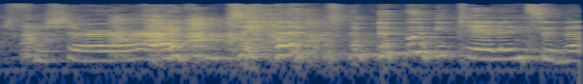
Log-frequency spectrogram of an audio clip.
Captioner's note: laughing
